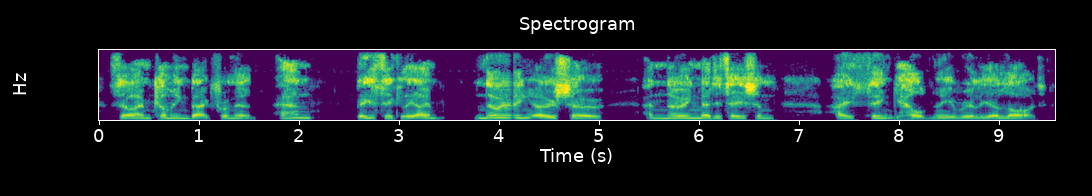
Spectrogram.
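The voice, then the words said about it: Rough, croaky voice. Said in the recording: “You can hear my voice is rough. ... I couldn't make any noise for several years, and then I was just croaking.”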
